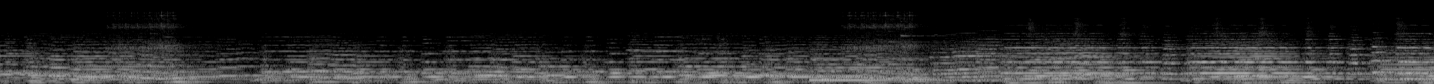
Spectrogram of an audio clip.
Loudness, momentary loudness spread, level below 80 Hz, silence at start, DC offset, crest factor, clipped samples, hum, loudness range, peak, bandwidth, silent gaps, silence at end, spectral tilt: -30 LUFS; 6 LU; -46 dBFS; 0 s; under 0.1%; 14 dB; under 0.1%; none; 4 LU; -14 dBFS; 13 kHz; none; 0 s; -7 dB/octave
